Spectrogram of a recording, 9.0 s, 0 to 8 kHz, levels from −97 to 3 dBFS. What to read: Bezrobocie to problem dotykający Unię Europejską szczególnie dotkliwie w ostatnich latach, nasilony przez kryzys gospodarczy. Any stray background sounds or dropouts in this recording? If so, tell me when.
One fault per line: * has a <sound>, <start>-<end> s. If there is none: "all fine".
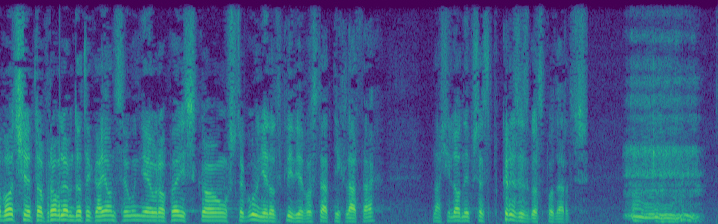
* has a throat clearing, 7.8-8.9 s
